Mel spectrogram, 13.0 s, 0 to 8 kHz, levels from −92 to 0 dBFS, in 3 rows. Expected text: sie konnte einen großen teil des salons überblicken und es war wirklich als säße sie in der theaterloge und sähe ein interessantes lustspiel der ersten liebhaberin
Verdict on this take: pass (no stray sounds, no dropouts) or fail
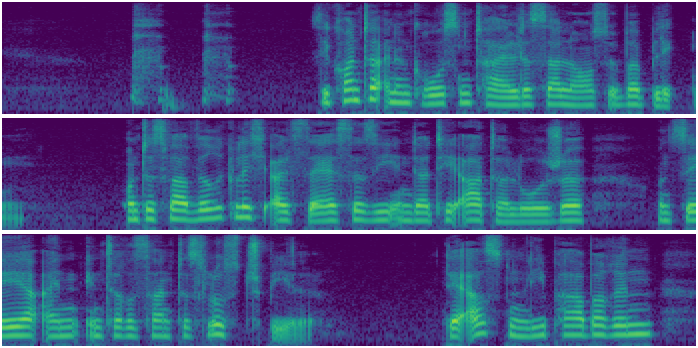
fail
